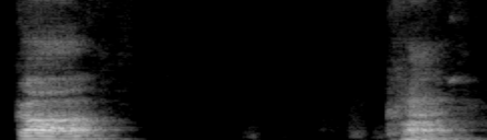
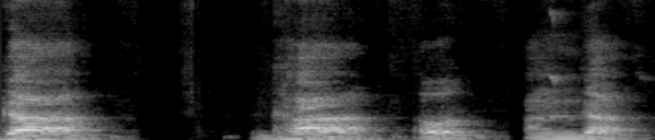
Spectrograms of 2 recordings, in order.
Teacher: पहला दूसरा क्या होता है, अघोष, और तीसरा चौथा पांचवा क्या होता है, साघोष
